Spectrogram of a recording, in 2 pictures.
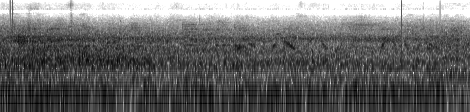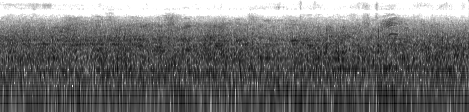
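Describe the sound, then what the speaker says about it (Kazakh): EMERCOM rescue helicopters fly over a military parade in Astana, producing a loud, sustained engine and rotor roar that stays steady throughout, with a voice blended underneath. "Вертолеты МЧС предназначены для эвакуации пострадавших из зоны чрезвычайной ситуации"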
